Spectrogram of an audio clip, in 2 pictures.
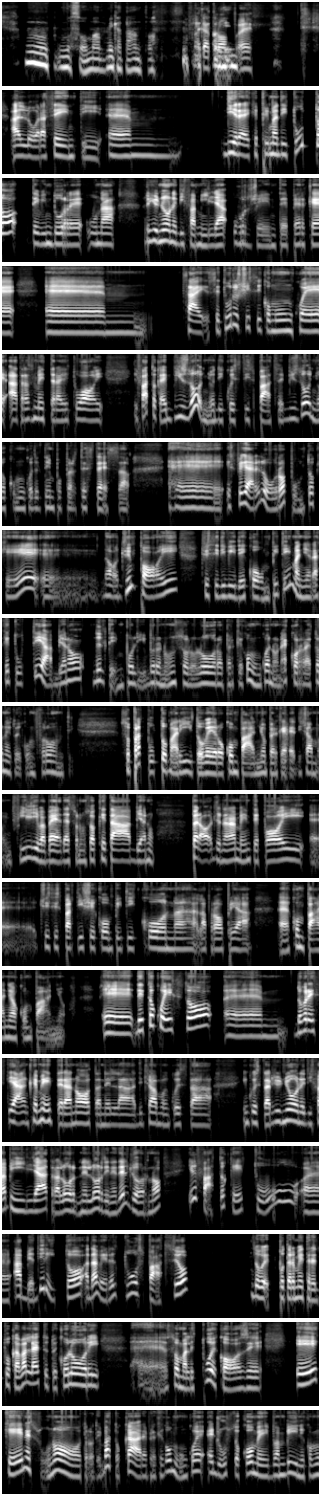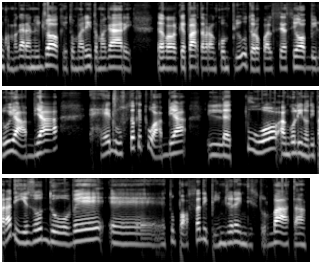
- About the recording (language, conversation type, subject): Italian, advice, Come posso ritagliarmi del tempo libero per coltivare i miei hobby e rilassarmi a casa?
- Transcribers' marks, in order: tapping; static; laughing while speaking: "francamente"; drawn out: "ehm"; distorted speech; drawn out: "ehm"; laughing while speaking: "mettere"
